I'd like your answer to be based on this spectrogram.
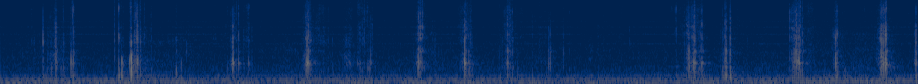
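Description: Short fingernails and fingertips tap and grip the black lid of a round plastic tub of shea butter with a yellow-rimmed label, held in both hands. Sharp, dry, crunchy clicks and crackles come in irregular bursts over a steady low hum, each tap dying away almost instantly.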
